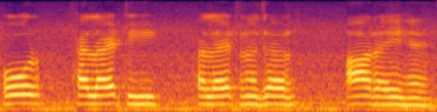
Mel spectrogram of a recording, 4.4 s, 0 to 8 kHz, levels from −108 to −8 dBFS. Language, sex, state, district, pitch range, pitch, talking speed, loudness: Hindi, female, Haryana, Jhajjar, 210-220 Hz, 215 Hz, 110 wpm, -13 LUFS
